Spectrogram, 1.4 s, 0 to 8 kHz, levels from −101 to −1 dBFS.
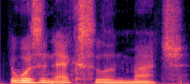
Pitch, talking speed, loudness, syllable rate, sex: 160 Hz, 210 wpm, -19 LUFS, 5.6 syllables/s, male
